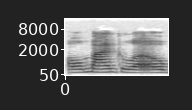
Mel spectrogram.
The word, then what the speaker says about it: OMGlo: And my product is called Oh My Glow, but it's spelled OMG, like oh my God, and then there's LO.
